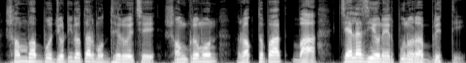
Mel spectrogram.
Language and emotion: Bengali, neutral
